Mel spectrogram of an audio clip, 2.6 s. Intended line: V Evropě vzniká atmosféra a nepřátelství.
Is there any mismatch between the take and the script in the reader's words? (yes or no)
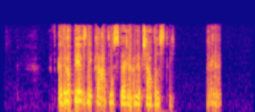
no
